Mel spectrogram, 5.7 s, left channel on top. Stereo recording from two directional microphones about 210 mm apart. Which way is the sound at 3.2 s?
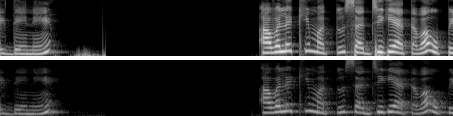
45° left (ahead or behind).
